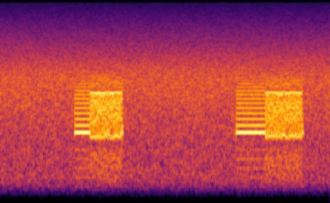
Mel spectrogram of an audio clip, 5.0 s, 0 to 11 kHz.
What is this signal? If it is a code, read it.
Packet radio (AX.25, as in APRS), 1200 baud, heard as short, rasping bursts, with radio hiss and a squelch burst at the end.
